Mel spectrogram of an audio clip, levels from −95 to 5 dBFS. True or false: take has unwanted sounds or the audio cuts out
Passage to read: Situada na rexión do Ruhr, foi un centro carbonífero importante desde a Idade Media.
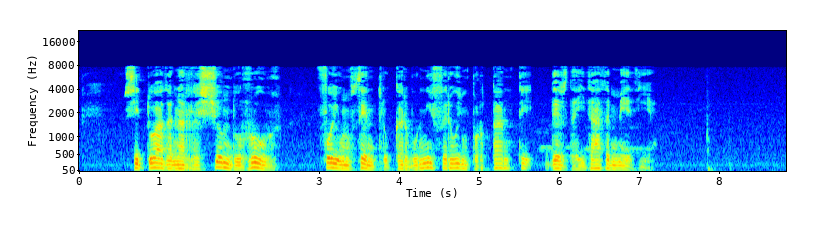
false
